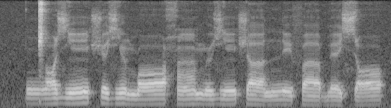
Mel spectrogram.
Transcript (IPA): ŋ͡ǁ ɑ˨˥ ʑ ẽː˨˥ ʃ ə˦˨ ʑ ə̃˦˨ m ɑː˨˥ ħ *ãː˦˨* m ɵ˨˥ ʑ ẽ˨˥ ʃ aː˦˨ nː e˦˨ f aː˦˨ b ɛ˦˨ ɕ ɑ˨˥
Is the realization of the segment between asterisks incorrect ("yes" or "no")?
yes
